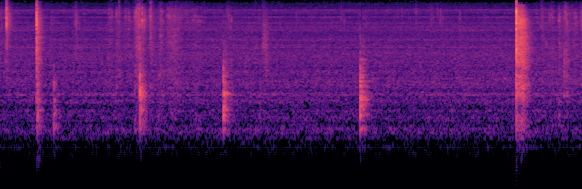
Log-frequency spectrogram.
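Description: Chinese cleaver chopping raw chicken thighs on a wooden chopping board: single sharp chops at irregular intervals, a second or two apart, the last one near the end the loudest.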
